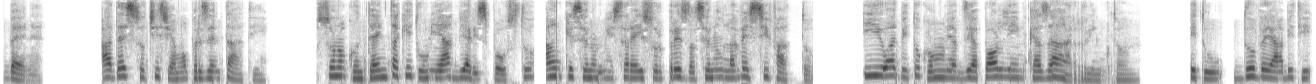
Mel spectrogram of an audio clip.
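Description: A woman's voice: medium pitch, moderate pace, darkish tone, no room sound, natural voice. A woman voicing a cheerful, chatty young girl who explains things earnestly, in a storybook reading. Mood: curious.

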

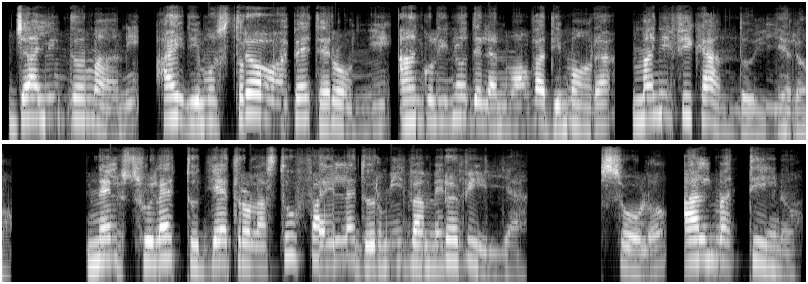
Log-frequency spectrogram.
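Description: Woman calmly narrating a storybook. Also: mid-range voice, moderate pace, muffled recording, a crowd in the background.

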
